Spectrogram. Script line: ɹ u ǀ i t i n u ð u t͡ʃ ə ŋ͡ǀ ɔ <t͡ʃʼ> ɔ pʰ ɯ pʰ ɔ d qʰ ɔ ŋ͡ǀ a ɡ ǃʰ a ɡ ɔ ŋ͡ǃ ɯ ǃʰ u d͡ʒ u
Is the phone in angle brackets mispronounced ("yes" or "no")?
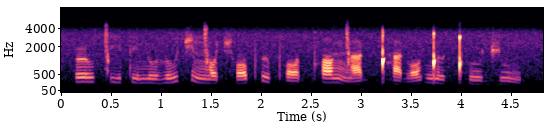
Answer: yes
